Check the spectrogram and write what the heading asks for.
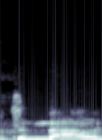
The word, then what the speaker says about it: Chhinda: So Chhinda, like, spelled like Chenda or Chinda.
